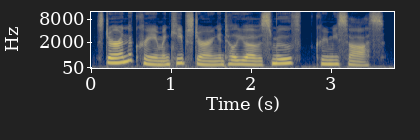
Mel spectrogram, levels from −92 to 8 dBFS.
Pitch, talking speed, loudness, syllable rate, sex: 210 Hz, 220 wpm, -17 LUFS, 5.2 syllables/s, female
